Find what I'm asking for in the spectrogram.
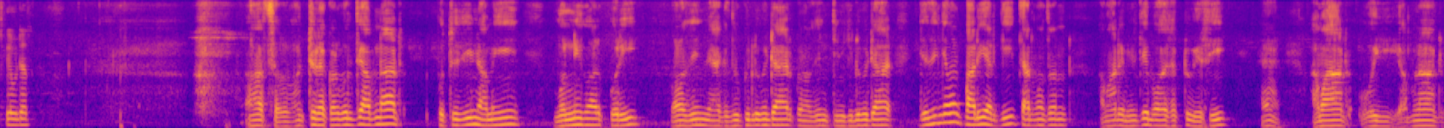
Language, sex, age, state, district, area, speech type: Bengali, male, 45-60, West Bengal, Uttar Dinajpur, rural, spontaneous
